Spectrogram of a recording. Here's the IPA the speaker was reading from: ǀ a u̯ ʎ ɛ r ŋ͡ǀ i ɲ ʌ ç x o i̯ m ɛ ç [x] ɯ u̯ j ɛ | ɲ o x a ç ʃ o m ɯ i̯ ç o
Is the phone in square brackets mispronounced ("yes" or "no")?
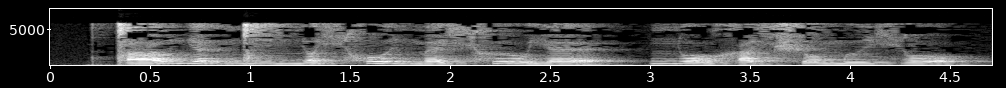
no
